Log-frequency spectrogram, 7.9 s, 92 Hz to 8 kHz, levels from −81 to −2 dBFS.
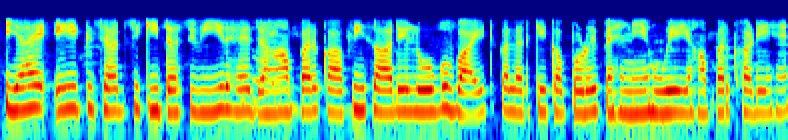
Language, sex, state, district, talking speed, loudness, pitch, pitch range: Hindi, female, Jharkhand, Jamtara, 160 wpm, -16 LUFS, 230 Hz, 225-240 Hz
